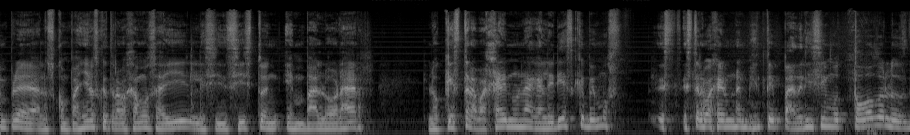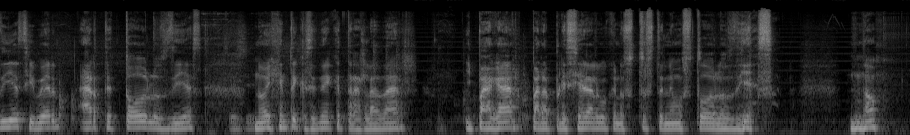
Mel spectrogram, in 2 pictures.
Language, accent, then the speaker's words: Spanish; Mexico; También, pues, somos mexicanos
